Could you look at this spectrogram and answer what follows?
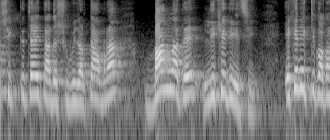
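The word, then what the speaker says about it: ب: এই বা উচ্চারণ করার সময় আমাদেরকে খুব খেয়াল করতে হবে যে খুব স্বাভাবিকভাবে একেবারেই বলবো আমরা, শুদ্ধ করে এবং খুব সফট বলবো বা।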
